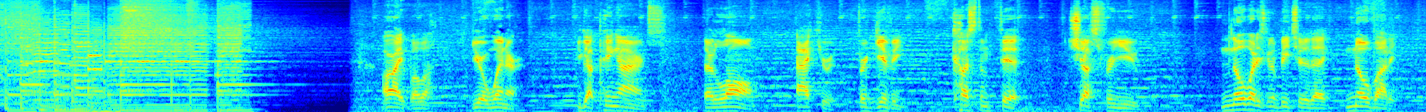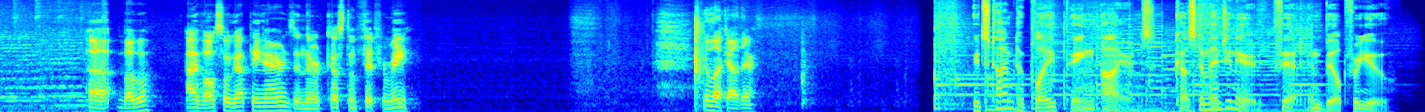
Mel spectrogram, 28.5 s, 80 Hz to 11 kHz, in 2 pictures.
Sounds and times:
Music: 0.0 - 15.4, 23.6 - 28.5
Speech: 3.8 - 5.2, 5.8 - 11.4, 12.2 - 14.0, 15.2 - 18.5, 21.3 - 21.9, 24.0 - 28.3.

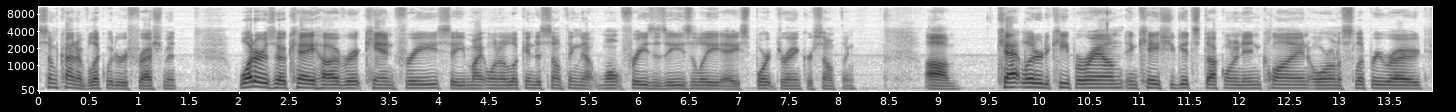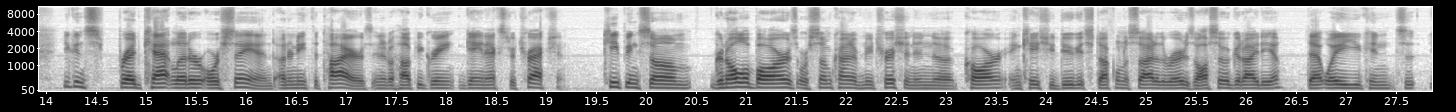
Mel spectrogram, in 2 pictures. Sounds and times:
Speech: 0.0 - 1.4, 2.0 - 8.2, 8.9 - 27.8.

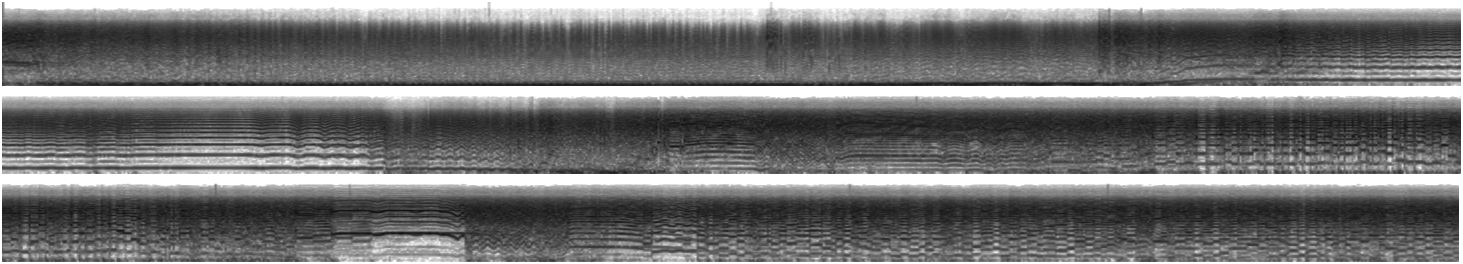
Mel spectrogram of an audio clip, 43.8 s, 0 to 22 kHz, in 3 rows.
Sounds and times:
Guitar: 0.0 - 43.7.

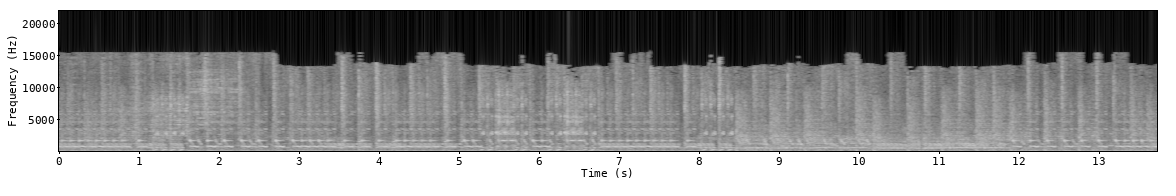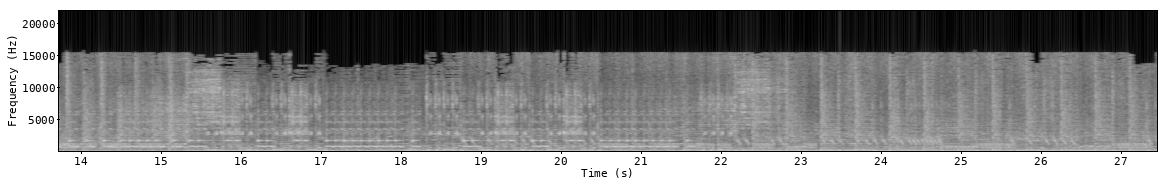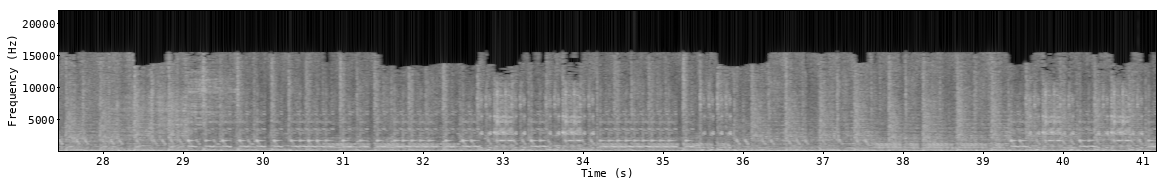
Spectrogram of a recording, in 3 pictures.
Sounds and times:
Techno: 0.0 - 41.1.

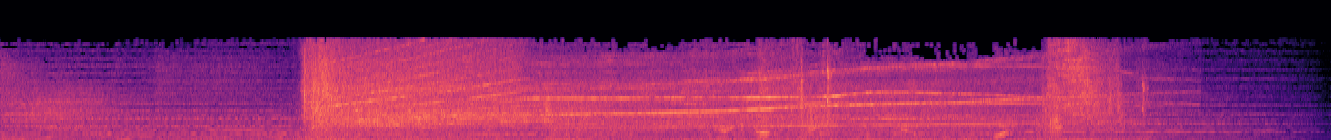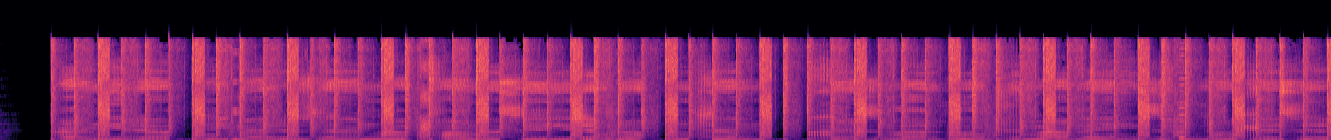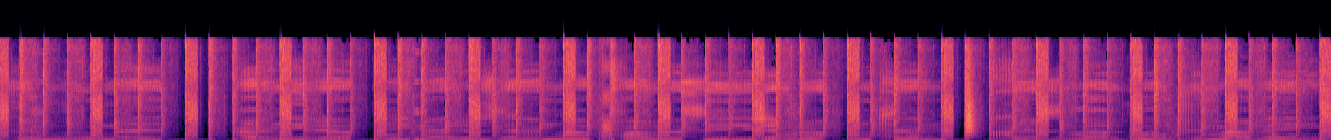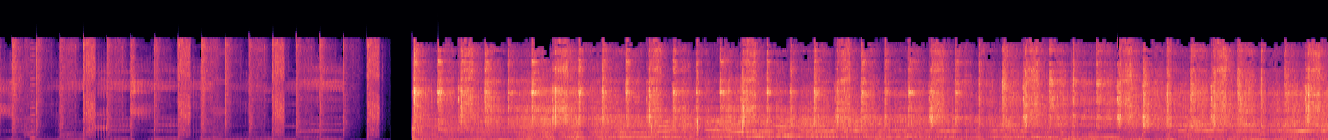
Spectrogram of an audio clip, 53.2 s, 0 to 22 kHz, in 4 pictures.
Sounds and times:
Music: 0.0 - 53.2
Sound effect: 2.9 - 11.8, 13.8 - 43.4.

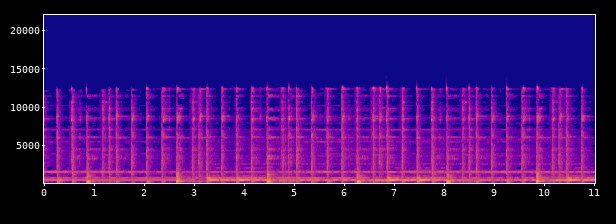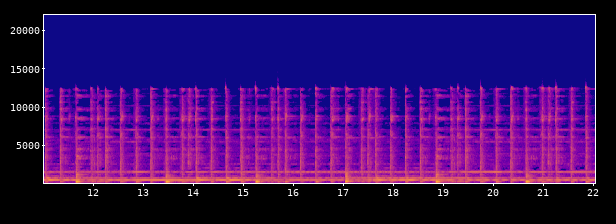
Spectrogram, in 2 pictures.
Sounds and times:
Music: 0.0 - 22.0.

